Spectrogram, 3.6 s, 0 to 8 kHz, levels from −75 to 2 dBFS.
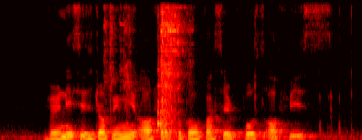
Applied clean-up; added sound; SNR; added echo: none; Cutlery, silverware; 8 dB; none.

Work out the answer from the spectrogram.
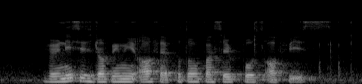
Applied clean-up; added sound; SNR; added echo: none; none; none; none.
